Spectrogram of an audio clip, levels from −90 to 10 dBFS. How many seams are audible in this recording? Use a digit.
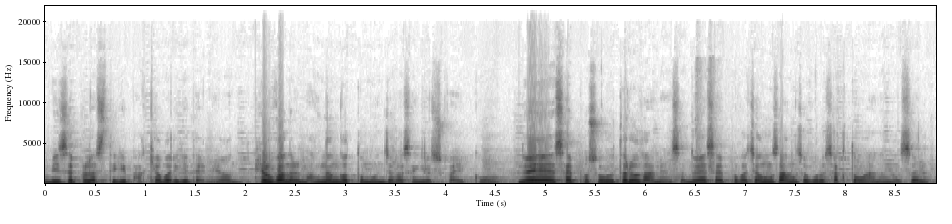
0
